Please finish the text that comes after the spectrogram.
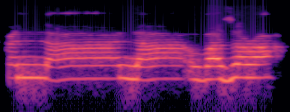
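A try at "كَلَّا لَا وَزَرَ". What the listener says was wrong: وقف کا ہے، وقف کا رول ہے، وزارہ نہیں. کلا لا وزر، را پر جو فتح ہے تو جزم لگے گی نا.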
